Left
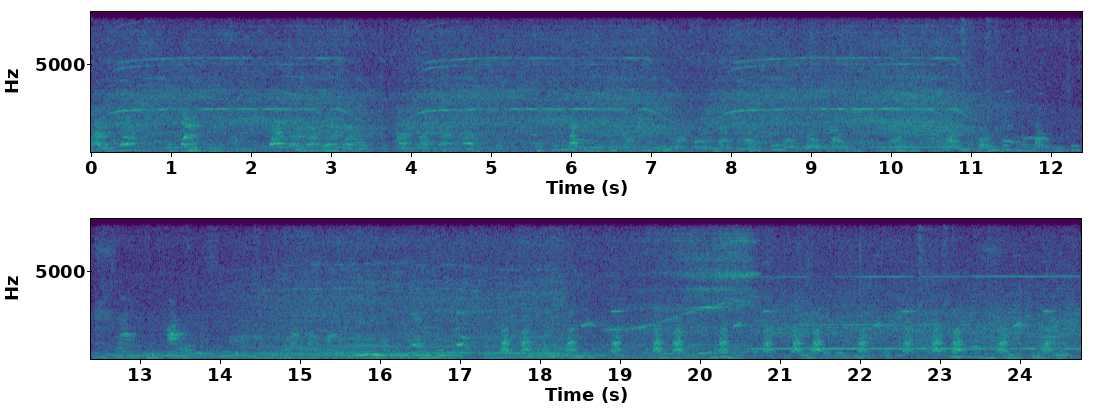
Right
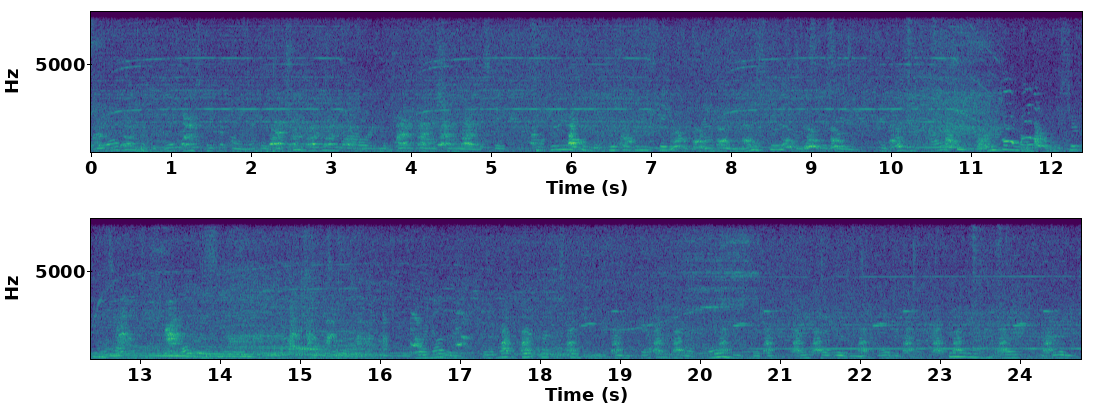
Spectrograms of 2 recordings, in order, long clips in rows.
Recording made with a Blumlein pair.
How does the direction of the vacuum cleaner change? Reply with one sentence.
In this clip you hear the vacuum cleaner go right and come back.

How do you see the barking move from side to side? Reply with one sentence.
You can hear the barking go right and come back.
